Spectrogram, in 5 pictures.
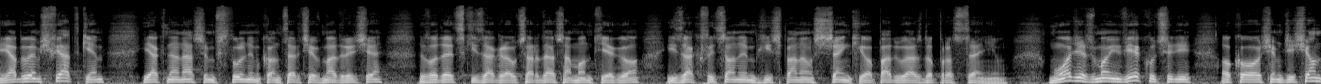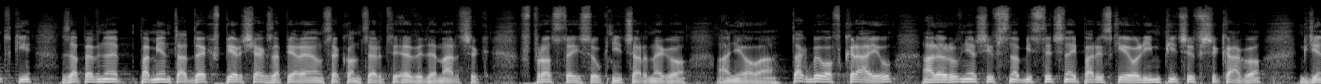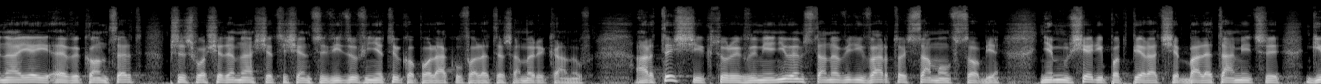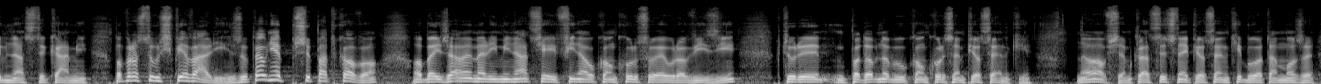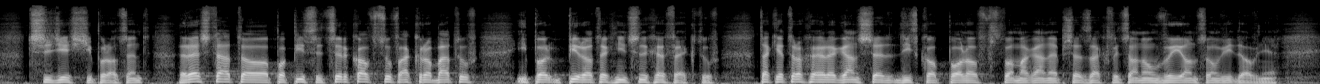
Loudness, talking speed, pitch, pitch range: -17 LUFS, 120 wpm, 105 Hz, 95-115 Hz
